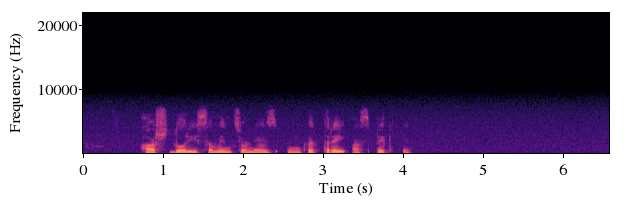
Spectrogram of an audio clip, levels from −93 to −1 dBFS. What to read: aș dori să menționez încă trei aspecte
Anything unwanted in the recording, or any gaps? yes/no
no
